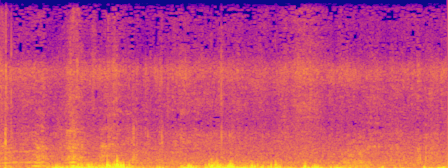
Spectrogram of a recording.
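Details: Honey bees at the Santeny apiary during a hive inspection, with bees inside the feeder as the cover board is put in place: a low, droning hum with a faint steady tone early on, over rustling handling noise.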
